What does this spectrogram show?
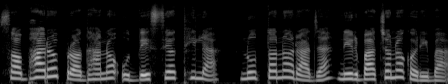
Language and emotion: Odia, neutral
